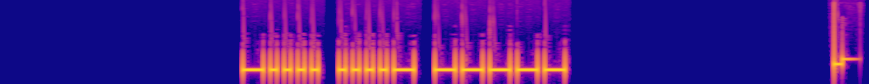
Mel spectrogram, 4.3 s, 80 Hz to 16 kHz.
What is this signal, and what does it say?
Morse code, heard as a keyed tone, about 34 wpm, 700 Hz. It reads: 640
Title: Numbers - 3-Digit 35wpm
